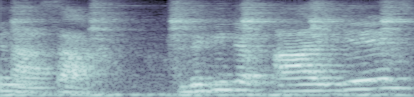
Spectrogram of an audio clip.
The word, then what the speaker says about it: IAS: लेकिन जब IAS को पढ़ते हैं, IAS, अलग अलग कर पढ़ते हैं, पहले एक फिर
